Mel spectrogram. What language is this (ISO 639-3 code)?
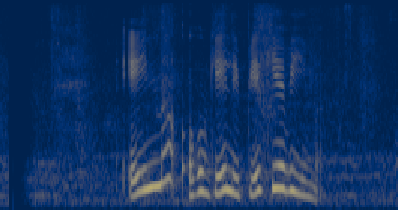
sin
